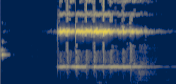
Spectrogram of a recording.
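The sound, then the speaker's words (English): A small high-pitched bell, brought out for a Christmas edition, rings in a rapid bright trill of many quick strikes for just over a second, with clear metallic overtones, after a tiny click and a silent pause. “I've been saying it for years that we should bring a bell onto this Christmas edition.”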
